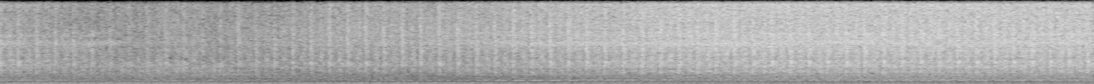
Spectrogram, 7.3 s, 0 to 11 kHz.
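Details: 1953 Oldsmobile Rocket Super 88 barn-find V8, after new brakes, tires and exhaust, first start before warm-up with the generator not charging: steady, even idle with a regular low pulse, no misses or knocks; runs healthy.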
